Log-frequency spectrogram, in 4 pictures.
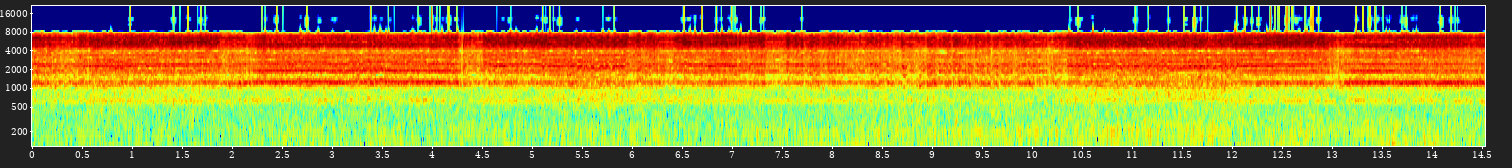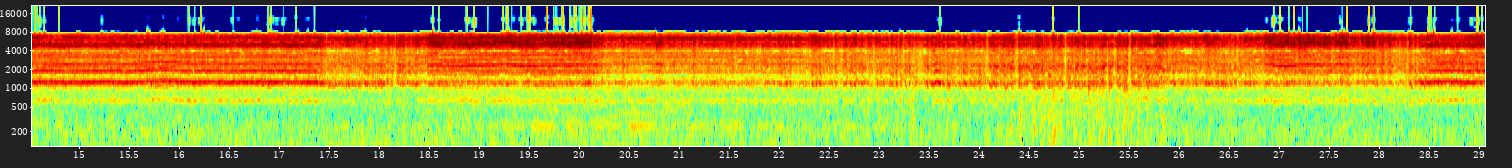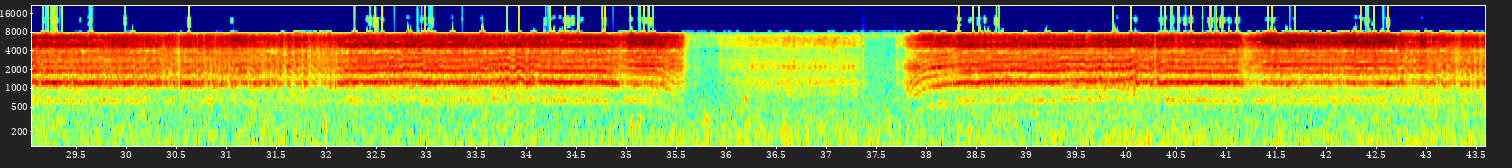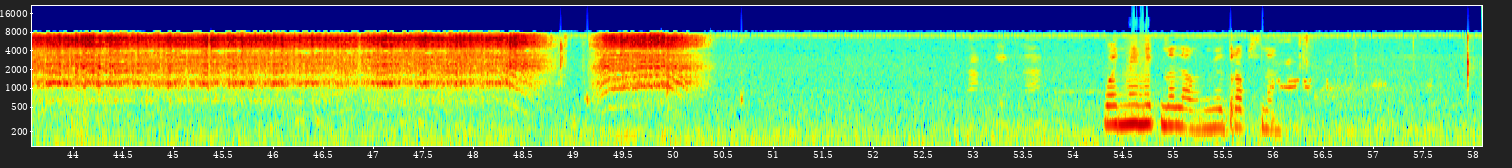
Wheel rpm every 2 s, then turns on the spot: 160, 160, 160, 160, 160, 160, 160, 160, 160, 160, 160, 160, 160, 160, 160, 160, 160, 120, 30, 140, 160, 160, 160, 160, 80, 0, 0, 0, 0.
none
